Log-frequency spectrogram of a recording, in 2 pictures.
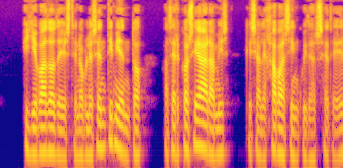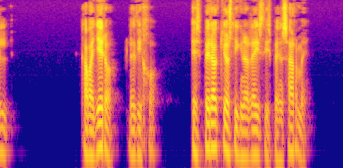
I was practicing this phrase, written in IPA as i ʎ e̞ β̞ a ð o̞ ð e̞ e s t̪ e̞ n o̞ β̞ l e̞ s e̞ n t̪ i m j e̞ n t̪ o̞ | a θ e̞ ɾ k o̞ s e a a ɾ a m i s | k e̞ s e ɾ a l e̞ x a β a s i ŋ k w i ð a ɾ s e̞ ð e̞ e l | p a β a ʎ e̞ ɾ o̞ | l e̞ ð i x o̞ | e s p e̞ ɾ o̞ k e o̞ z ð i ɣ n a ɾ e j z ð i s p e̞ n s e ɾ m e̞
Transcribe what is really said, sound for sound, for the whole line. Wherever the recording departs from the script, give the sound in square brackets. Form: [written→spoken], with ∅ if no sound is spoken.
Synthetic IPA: i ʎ e̞ β̞ a ð o̞ ð e̞ e s t̪ e̞ n o̞ β̞ l e̞ s e̞ n t̪ i m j e̞ n t̪ o̞ | a θ e̞ ɾ k o̞ s e a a ɾ a m i s | k e̞ s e [ɾ→∅] a l e̞ x a β a s i ŋ k w i ð a ɾ s e̞ ð e̞ e l | [p→k] a β a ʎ e̞ ɾ o̞ | l e̞ ð i x o̞ | e s p e̞ ɾ o̞ k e o̞ z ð i ɣ n a ɾ e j z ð i s p e̞ n s [e→a] ɾ m e̞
